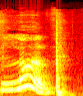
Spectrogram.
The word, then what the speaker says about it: love: learn this week is love. Love. So love is actually spelled L-O-V-E. So it looks a bit like love. It's got a silent E and the O sounds like a.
